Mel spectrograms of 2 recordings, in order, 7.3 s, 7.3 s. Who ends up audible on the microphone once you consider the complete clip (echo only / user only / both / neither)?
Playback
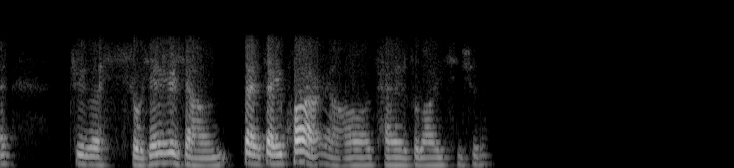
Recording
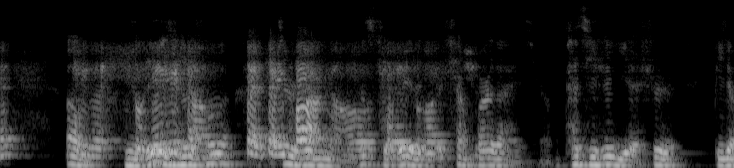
both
